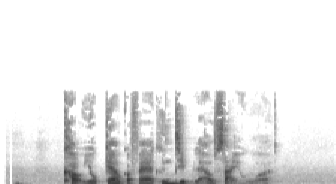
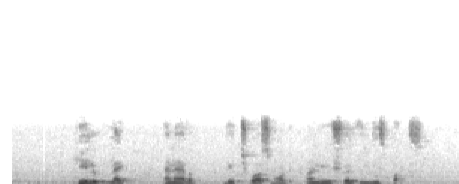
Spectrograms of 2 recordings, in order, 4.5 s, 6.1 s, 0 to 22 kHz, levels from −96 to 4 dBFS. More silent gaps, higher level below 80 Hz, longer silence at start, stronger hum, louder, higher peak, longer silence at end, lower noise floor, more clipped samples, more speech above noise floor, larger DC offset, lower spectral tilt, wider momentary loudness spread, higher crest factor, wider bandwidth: neither; first, -58 dBFS vs -72 dBFS; second, 0.2 s vs 0.5 s; neither; first, -27 LUFS vs -37 LUFS; first, -4 dBFS vs -18 dBFS; first, 0.85 s vs 0.5 s; about the same, -61 dBFS vs -62 dBFS; neither; first, 34 dB vs 27 dB; neither; second, -5 dB/octave vs -6.5 dB/octave; about the same, 15 LU vs 15 LU; first, 24 dB vs 18 dB; first, 11.5 kHz vs 8.2 kHz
